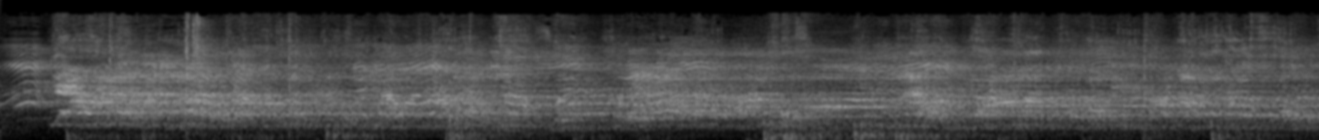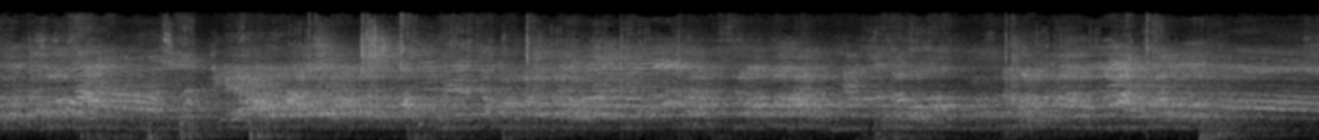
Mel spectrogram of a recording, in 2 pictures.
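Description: Nanquan duilian fighters stamping, striking and landing hard on the wushu competition carpet: irregular heavy thuds, some in quick runs, with occasional sharp fighting shouts. All of it sits over the steady noise of a crowd in a large hall.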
